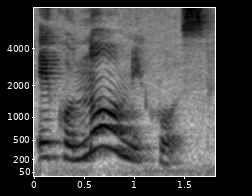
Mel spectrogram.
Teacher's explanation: Então, a antepenúltima sílaba aqui é a mais forte e ela é acentuada. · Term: antepenúltima sílaba tônica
